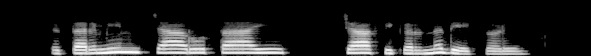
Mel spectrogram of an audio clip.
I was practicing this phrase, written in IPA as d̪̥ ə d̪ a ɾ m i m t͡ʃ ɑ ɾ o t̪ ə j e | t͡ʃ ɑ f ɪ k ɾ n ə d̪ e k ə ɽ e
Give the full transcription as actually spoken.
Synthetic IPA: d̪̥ ə t̪ a ɾ m i m t͡ʃ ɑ ɾ o t̪ a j e | t͡ʃ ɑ f ɪ k ɾ n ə d̪ e k ə ɽ e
